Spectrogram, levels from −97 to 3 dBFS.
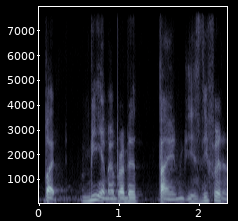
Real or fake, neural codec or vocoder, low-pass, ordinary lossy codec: fake; codec, 16 kHz, 4 kbps, X-Codec, HuBERT features, trained on general audio; none; none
